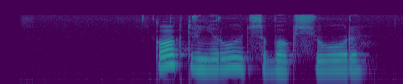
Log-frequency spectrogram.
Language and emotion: Russian, sad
